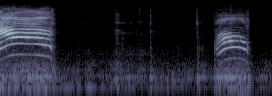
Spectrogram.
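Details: Household cats calling: one loud, steady meow of about a second, a pause, then a shorter, arched meow that rises and falls.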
